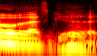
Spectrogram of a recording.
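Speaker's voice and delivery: put-on slow, drawn-out, far-off, savoring little-kid voice. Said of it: "she's like".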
